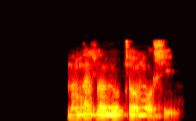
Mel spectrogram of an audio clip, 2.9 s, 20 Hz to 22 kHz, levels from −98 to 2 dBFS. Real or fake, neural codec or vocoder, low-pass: fake; codec, 16 kHz, 8 kbps, FunCodec, trained on LibriTTS, 25 frames a second; 5.4 kHz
